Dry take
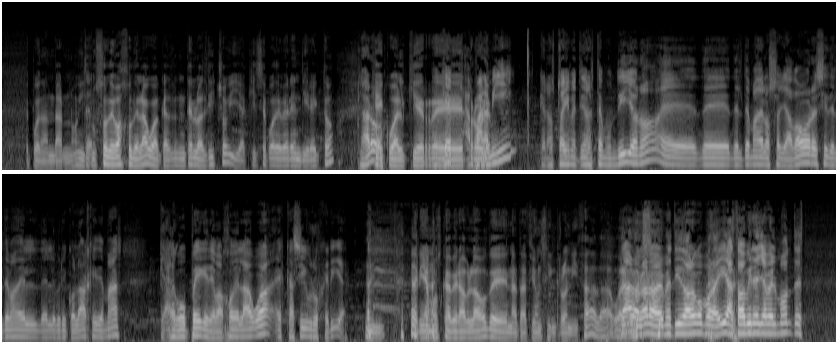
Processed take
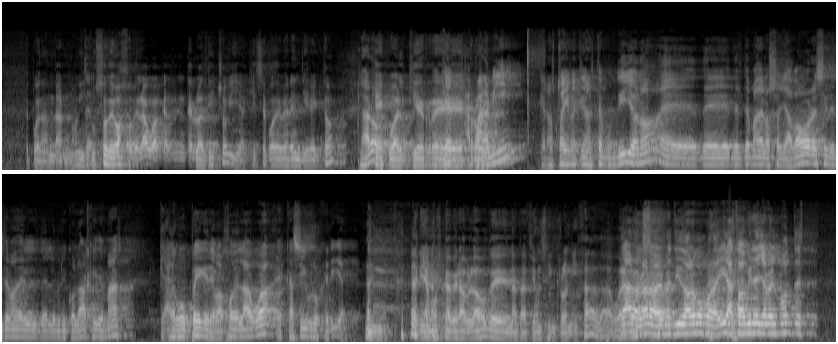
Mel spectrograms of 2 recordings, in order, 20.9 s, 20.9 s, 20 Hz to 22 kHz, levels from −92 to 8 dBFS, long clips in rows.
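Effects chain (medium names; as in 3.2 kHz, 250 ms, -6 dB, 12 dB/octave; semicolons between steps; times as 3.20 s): 1.59–2.42 s: three-band isolator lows -22 dB, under 310 Hz, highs -15 dB, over 7.3 kHz; in parallel at -8 dB: saturation -18.5 dBFS, distortion -14 dB; on the sum: gated-style reverb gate 230 ms flat, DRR 8.5 dB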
